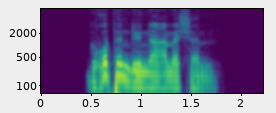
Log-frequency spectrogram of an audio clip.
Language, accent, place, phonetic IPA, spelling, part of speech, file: German, Germany, Berlin, [ˈɡʁʊpn̩dyˌnaːmɪʃm̩], gruppendynamischem, adjective, De-gruppendynamischem.ogg
- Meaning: strong dative masculine/neuter singular of gruppendynamisch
